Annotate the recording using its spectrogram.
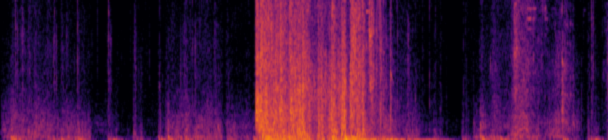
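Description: Gunshots fire in quick bursts close by.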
